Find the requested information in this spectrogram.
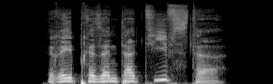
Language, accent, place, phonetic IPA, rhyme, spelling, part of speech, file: German, Germany, Berlin, [ʁepʁɛzɛntaˈtiːfstɐ], -iːfstɐ, repräsentativster, adjective, De-repräsentativster.ogg
- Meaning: inflection of repräsentativ: 1. strong/mixed nominative masculine singular superlative degree 2. strong genitive/dative feminine singular superlative degree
